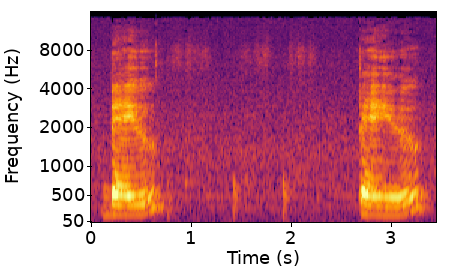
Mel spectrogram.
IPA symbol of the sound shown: beu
